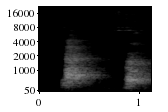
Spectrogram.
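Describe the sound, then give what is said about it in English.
Two sharp, yappy barks from small dogs, fairly loud, the second following quickly after the first with a brief gap between them. “Dogs are out.”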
